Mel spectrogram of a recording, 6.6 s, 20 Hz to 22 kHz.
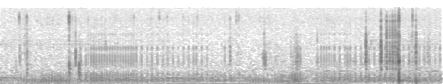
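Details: Domestic cat of 15 years purring in a low, even rumble through several breaths, punctuated by clicks, taps and rustling handling noises.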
